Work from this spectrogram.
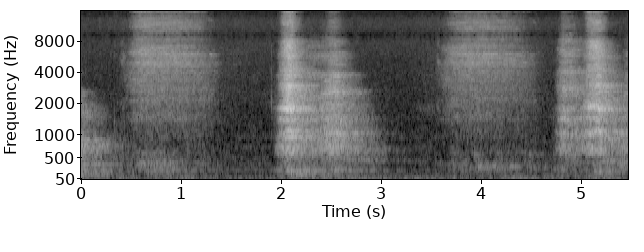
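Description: Slow breaths during a yoga exercise raising and dropping the shoulders, two cycles of soft inhales followed by louder, breathy mouth exhales, close and quiet with no talking.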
